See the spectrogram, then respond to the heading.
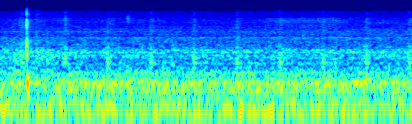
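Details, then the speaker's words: New Vevor diesel heater running in a carp-fishing tent: quiet, steady whirr with a faint even patter, no surging or stumbling; running normally and warming the tent. "Voilà les gars, le chauffage s lancé."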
